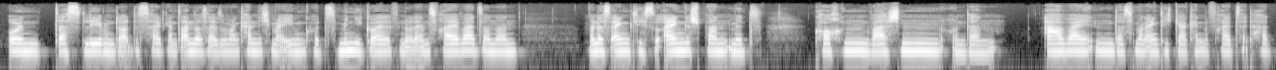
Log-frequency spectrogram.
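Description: A woman's voice: medium pitch, mellow, no echo, studio quality. A young woman in her twenties, a student and former volunteer, answering interview questions in a plain, casual way. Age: 20s.

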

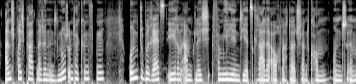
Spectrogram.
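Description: A woman hosting a radio interview in a measured way, pausing mid-sentence as she phrases questions and summaries. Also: mid-range voice, gravelly, no echo, studio quality.

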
